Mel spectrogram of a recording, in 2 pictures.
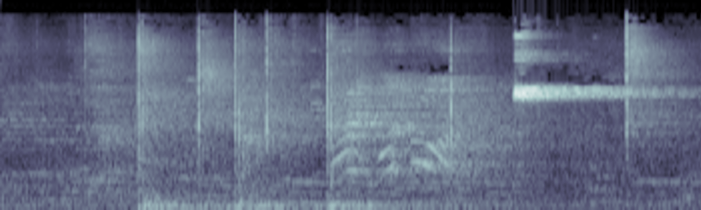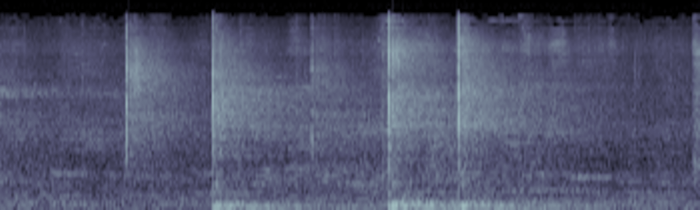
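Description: Young girls call out and cheer in bursts.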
